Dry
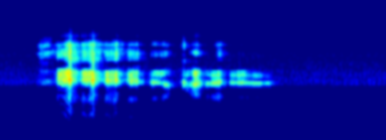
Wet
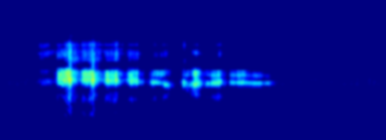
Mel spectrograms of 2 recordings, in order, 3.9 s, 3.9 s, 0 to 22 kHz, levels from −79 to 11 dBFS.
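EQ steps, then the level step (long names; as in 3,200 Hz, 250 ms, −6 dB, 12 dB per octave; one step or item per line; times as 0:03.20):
bass and treble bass +10 dB, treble −14 dB
−7.0 dB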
